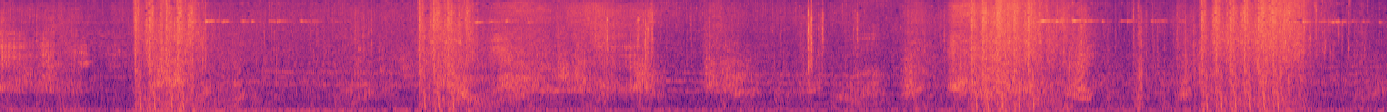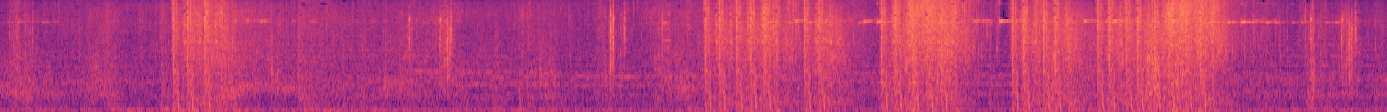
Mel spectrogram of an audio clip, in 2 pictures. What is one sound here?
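A rifle fires loud bursts of shots.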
